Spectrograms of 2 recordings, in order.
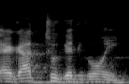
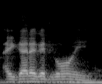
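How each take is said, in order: First: Got to is said fully as two words. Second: Got to is reduced and run together quickly. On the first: The speaker calls it wrong. "You don't say" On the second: The speaker calls it right. "It's fast"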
